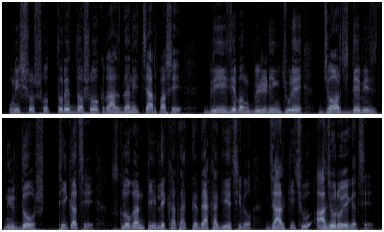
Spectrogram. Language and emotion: Bengali, neutral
